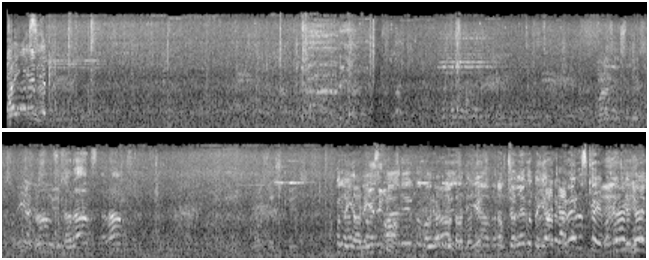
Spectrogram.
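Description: A crowd of men talks and murmurs all around, close by.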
